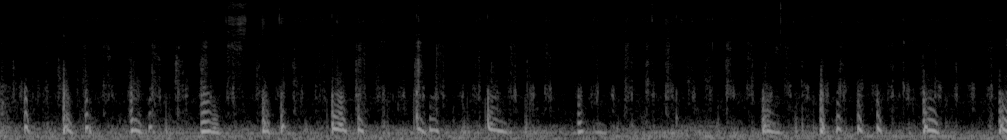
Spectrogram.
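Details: A guinea pig breathes heavily, each breath a brief squeaky wheeze with a soft rasp. They come in bursts, roughly one to two per second, over quiet background hiss.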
